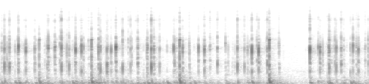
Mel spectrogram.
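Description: Fast fingertip typing on a compact, pink-cased mechanical keyboard with cream, thick XDA plastic keycaps, with a solid build. Short, bright clacks with very little ring run in a quick, continuous stream, with a brief pause near the end before the typing resumes.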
